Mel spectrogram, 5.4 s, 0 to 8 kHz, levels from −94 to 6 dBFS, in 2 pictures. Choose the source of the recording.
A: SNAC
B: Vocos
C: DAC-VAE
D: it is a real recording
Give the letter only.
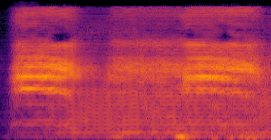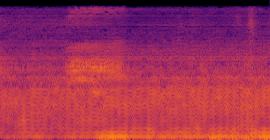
B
